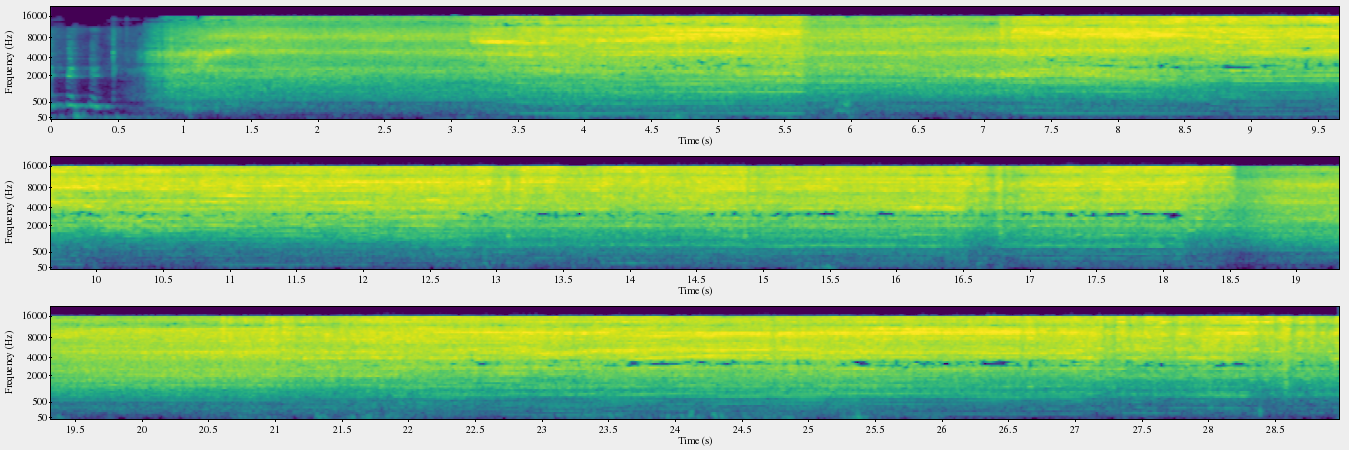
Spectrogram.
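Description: Angle grinder with a cutting disc spinning up and then cutting through a scooter's exhaust pipe, a loud, steady grinding, with a brief break about two-thirds of the way through.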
